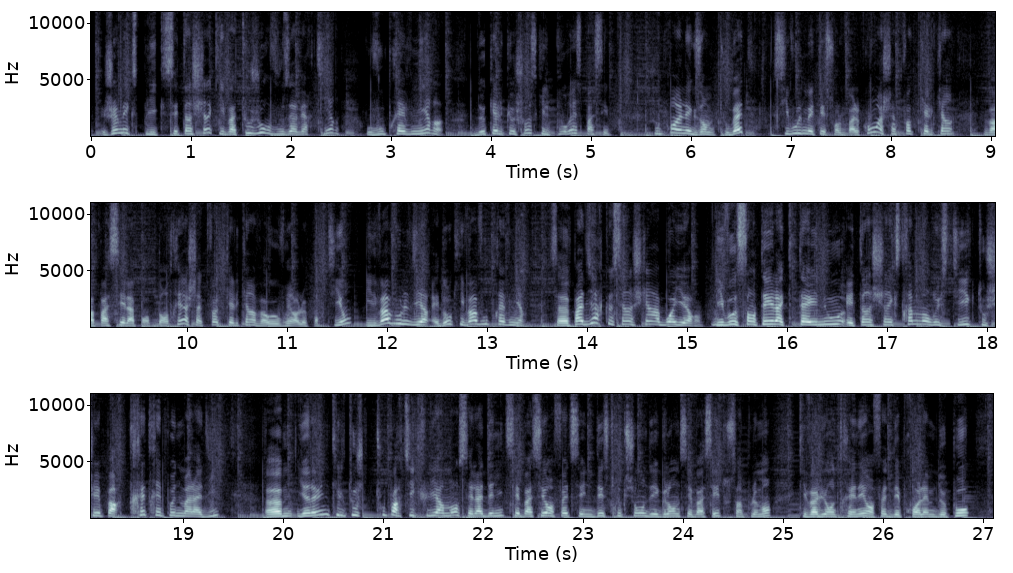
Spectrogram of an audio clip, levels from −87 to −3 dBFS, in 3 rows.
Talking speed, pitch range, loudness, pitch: 275 wpm, 200-270 Hz, -27 LUFS, 230 Hz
